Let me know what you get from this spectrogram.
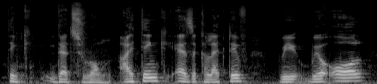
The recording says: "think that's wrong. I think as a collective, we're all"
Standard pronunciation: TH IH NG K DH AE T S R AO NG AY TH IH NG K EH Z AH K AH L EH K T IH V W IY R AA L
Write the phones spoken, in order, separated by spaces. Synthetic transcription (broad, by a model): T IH NG K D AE T S R AO NG AY T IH NG K EH Z AH K AH L EH K T IH V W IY W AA L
